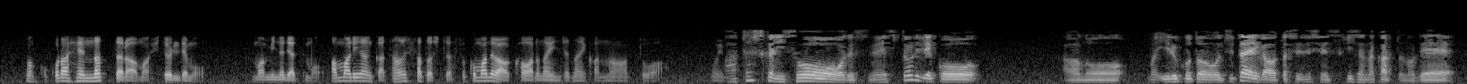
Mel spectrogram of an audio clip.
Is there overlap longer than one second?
No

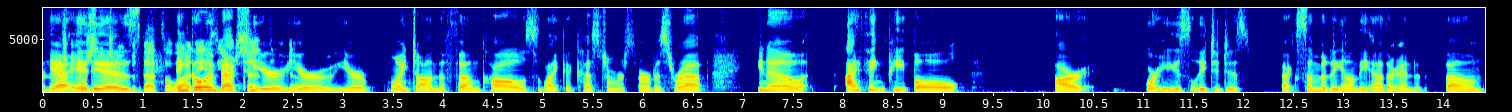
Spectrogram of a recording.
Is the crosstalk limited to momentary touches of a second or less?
No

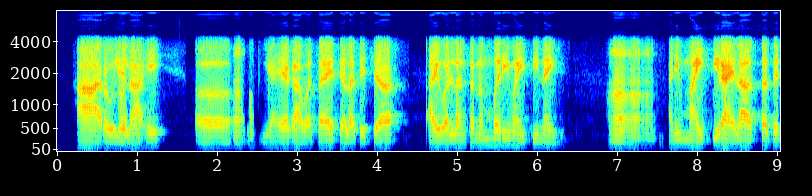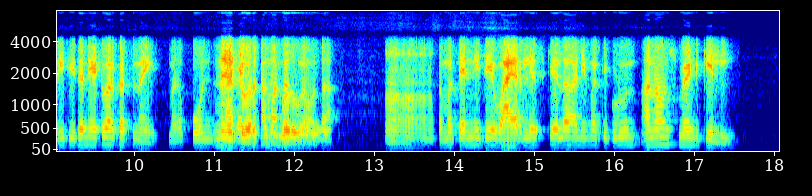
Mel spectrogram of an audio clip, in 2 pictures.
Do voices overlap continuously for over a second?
Yes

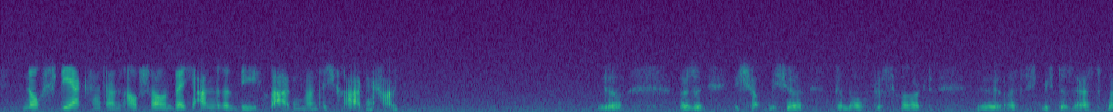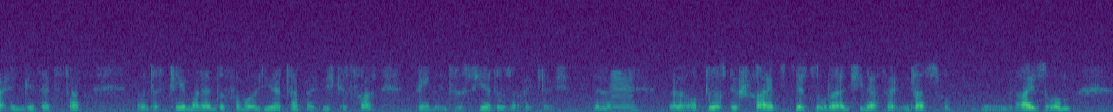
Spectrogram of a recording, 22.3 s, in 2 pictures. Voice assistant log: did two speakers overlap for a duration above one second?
No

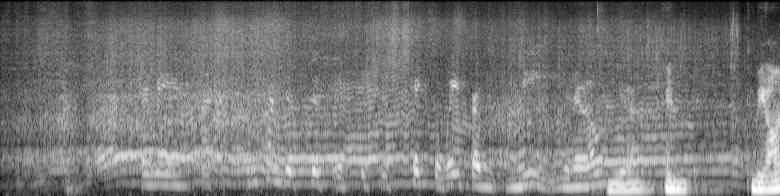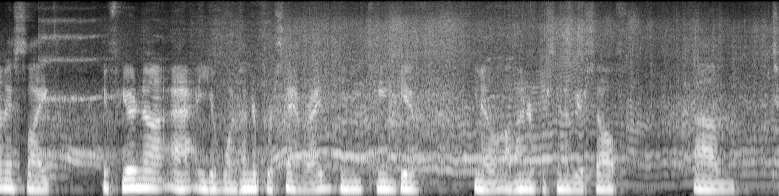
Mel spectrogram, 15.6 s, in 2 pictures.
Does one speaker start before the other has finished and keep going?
No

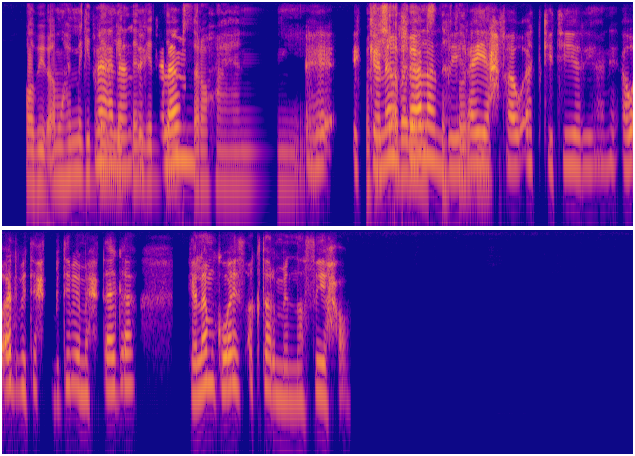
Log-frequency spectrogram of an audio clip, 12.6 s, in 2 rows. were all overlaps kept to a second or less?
No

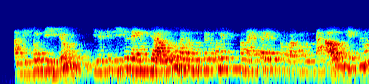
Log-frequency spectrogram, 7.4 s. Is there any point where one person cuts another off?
No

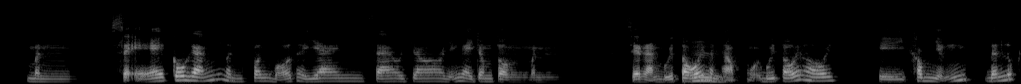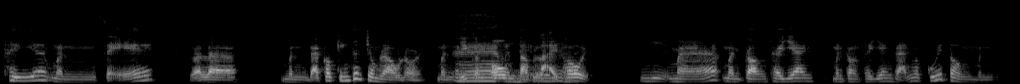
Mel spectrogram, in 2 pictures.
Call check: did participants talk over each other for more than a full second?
Yes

